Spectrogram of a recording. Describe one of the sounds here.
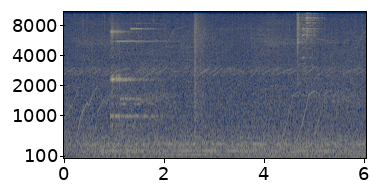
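A magic spell shimmers and rings.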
